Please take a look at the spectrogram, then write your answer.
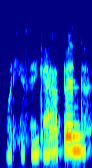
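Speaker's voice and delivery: hushed whisper of suspense. A narrator's reading. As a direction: whisper it like a secret. Suspense question to child listeners.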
